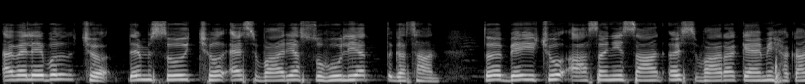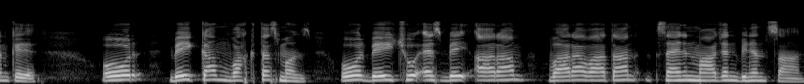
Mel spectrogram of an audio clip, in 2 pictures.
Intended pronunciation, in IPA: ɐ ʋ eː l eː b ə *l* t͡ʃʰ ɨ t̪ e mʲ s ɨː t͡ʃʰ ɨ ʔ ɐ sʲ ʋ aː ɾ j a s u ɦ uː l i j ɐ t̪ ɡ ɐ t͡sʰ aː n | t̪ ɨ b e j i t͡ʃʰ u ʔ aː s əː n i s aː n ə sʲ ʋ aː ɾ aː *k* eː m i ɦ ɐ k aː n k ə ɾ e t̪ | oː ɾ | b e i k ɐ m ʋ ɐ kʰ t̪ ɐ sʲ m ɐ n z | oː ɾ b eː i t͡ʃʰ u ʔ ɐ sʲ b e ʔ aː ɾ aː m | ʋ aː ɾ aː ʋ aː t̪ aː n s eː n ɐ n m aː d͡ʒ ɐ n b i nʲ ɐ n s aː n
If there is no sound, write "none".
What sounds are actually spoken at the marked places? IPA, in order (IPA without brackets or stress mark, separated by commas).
l, k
